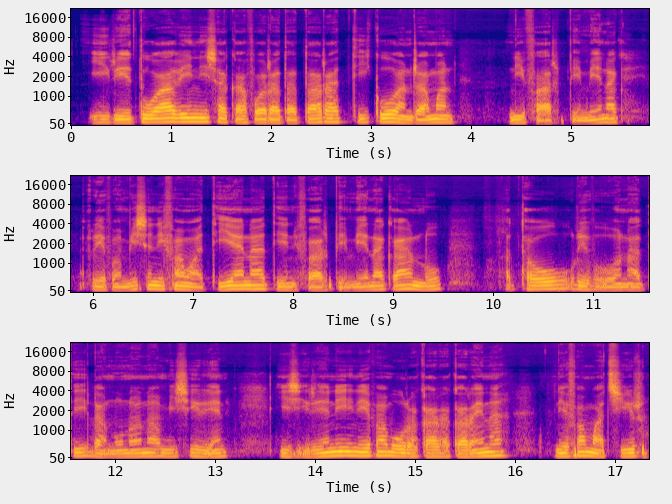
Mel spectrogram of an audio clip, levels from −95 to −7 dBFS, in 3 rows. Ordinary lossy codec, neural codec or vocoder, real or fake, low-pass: none; vocoder, 48 kHz, 128 mel bands, Vocos; fake; none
